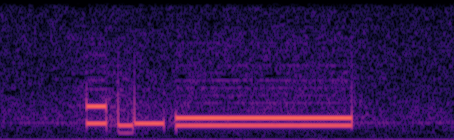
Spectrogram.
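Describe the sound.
DTMF telephone keypad tones played from a speaker held against a microphone. A few short dual-pitch beeps come first, then a longer steady tone that holds for nearly a second, loud and clean over faint hiss.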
